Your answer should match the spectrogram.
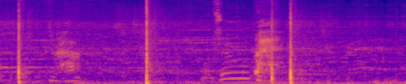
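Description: Boxing gloves smacking focus mitts during pad work: four sharp smacks, the last two in quick succession.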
